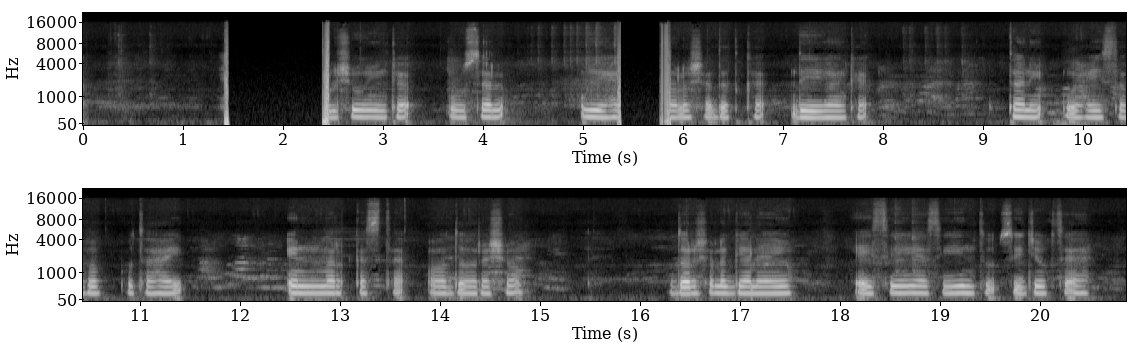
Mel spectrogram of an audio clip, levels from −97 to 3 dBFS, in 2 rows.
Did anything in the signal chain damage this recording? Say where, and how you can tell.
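Yes, in the analogue wiring: a cable pulled and plugged in twice, at 1.43–2.46 s (about 0.98 s unplugged, 34 ms of buzz) and 5.36–5.88 s (0.47 s unplugged, 75 ms of buzz). Pops bracket the near silence, and 50 Hz mains buzz appears as the bare tip touches. A digital dropout would give clean silence.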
